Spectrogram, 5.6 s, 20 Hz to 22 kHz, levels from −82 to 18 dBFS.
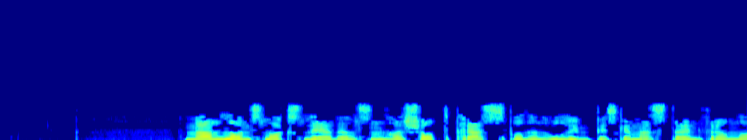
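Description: Heavy MP3 compression, likely at a very low bitrate around 16 kbps, runs through the whole recording: the encoder starves the treble, leaving nothing above 5.6 kHz, and switches weak frequency lines on and off, so the speech sounds dull, watery and swirly, with smeared consonant attacks.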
